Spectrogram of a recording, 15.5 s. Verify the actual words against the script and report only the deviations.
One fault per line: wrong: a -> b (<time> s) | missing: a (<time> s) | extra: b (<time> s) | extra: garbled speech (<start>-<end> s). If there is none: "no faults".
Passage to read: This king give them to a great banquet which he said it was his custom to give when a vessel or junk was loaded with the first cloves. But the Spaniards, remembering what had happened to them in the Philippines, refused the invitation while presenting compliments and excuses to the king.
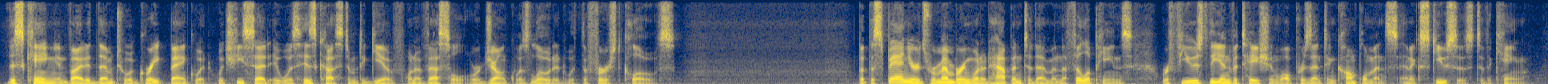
wrong: give -> invited (0.6 s)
